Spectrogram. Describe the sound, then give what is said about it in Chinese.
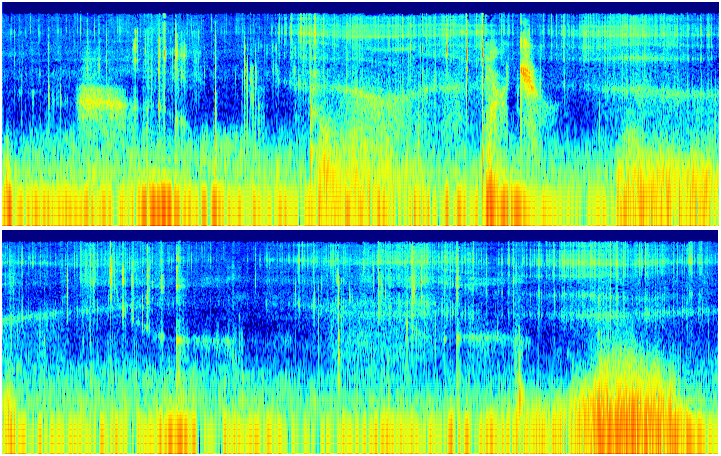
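Wet, crunchy chewing as a predator slowly works its teeth through paralyzed prey, in uneven bursts of squishing and biting that swell and fade over a low, continuous background. “用牙齿慢慢咀嚼被麻痹的猎物”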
